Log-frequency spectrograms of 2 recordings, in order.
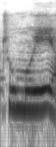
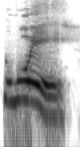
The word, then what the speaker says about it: Tomoe: Also wenn es japanisch ist, wird es aber Tomoe ausgesprochen.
